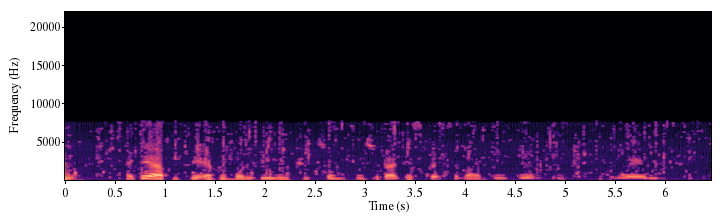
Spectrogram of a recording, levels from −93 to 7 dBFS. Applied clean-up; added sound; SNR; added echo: classical method spectral subtraction.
